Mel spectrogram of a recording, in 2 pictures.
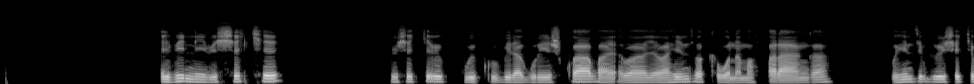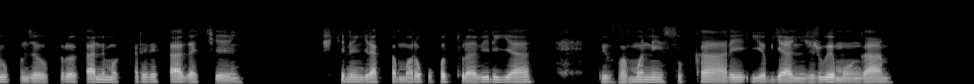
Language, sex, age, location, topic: Kinyarwanda, male, 25-35, Musanze, health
